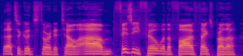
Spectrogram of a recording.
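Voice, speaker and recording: Bright-voiced man hosting, crisp dry sound. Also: mid-range voice, steady tone, moderate pace, no room sound. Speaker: host, gaming interviewer. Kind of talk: casual livestream interview, reading viewer questions.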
